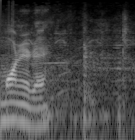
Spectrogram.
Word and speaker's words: Monterey: সো আমি এখন আছি মনটেরি, সেটা পঞ্চাশ হচ্ছে মনটেরি, MONTERY, সো টির উচ্চারণটা হয় না, এটা মনেরে।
